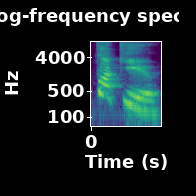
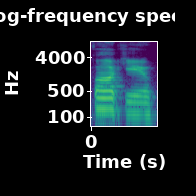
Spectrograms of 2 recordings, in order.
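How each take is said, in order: First: Said in the usual way. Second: Low, whispery mock dad voice; son mimicking dad. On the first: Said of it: "I'm like". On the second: Son copying his dad's comeback, in a low whispery voice. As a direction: echo it low and breathy, parodying dad. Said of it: "impressions of me".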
